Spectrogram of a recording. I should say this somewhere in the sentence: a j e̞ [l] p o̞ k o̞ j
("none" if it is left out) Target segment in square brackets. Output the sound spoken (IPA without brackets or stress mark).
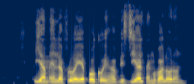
none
